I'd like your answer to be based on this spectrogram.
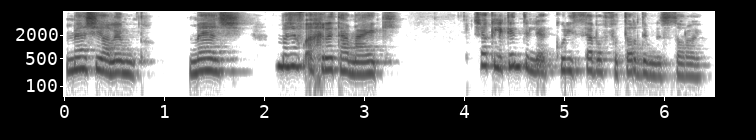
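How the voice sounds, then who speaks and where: A woman's voice: on the high side, expressive, very fast, warm tone, pitched above the performer's own voice. Woman doing a stern older village woman. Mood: firm. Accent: Egyptian Arabic.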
